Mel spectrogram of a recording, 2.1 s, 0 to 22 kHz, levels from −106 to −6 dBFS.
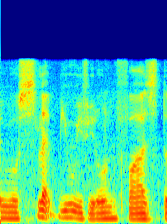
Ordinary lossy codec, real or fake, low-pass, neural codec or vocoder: none; real; 7.2 kHz; none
